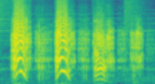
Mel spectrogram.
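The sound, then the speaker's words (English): Davis, a purebred German Shepherd up for adoption and formerly Coach Smith's dog, barks loudly, three strong, evenly spaced barks followed by a softer, shorter one, with no talking. “Davis is a purebred German Shepherd that some of you may recognize as Coach Smith's old dog.”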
